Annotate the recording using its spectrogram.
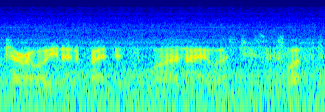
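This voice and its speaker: A man's voice: fairly low pitch, completely flat delivery, fast, noisy background. A man speaking as an airline pilot over the radio, calling the tower in clipped radio phraseology. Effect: pilot heard over the radio.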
